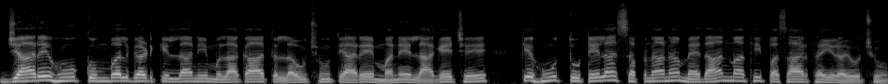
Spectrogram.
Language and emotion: Gujarati, sad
